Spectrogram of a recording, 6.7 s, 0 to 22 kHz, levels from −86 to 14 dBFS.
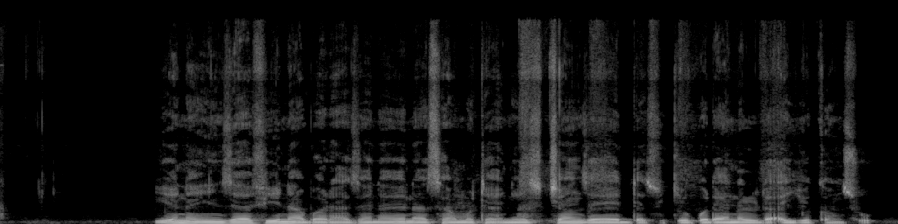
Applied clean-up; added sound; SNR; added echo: neural mask model Resemble Enhance denoiser.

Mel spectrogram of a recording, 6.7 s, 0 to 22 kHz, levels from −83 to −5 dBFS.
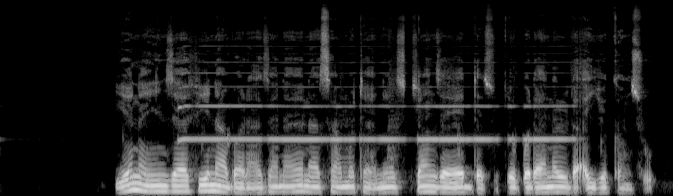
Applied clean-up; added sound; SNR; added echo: neural mask model RNNoise.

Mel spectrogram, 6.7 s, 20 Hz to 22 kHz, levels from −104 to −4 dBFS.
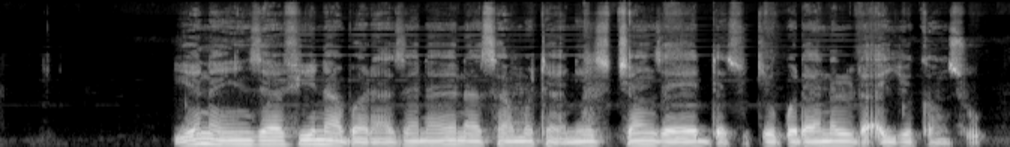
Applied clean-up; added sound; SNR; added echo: neural mask model DeepFilterNet 3.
